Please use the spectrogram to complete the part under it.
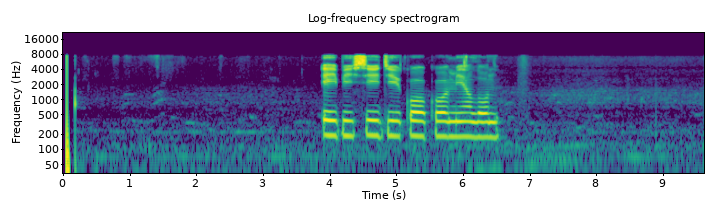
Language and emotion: Russian, neutral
